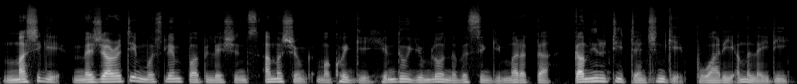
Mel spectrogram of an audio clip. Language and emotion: Manipuri, neutral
